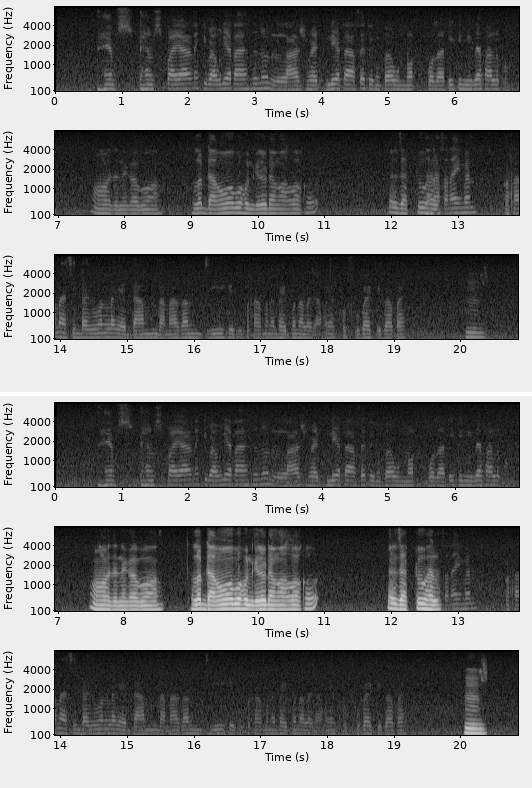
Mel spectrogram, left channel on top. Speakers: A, on the left; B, on the right.
A: হেম্প হেম্পস্পায়াৰ নে কিবা বুলি এটা আছে নো লাৰ্জ হোৱাইট বুলি এটা আছে তেনেকুৱা উন্নত প্ৰজাতি কিনিলে ভাল হ'ব।
B: অ তেনেকাবোৰ অ অলপ ডাঙৰ হ'ব সোনকালও ডাঙৰ হ'ব আকৌ। এই জাতটোও
A: জানা
B: ভাল
A: ছানা ইমান। কথা নাই চিন্তা কৰিব নালাগে দাম দানাজান যি সেইবোৰ কথা মানে ভাবিব নালাগে আমাৰ ইয়াত কচু পৰাই। কিবা পায়।
B: উম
